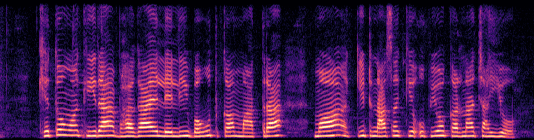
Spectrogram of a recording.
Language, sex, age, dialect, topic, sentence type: Maithili, female, 60-100, Angika, agriculture, statement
